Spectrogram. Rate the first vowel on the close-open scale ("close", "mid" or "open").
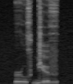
close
